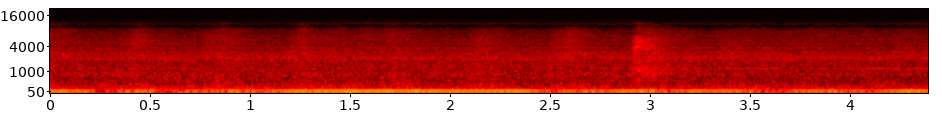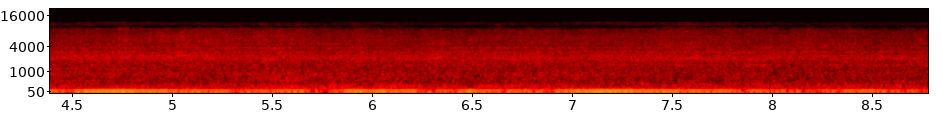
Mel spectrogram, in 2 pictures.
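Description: Loaded container wagons of a Freightliner intermodal freight train rolling past: a steady low rumble of wheels on rail, with a faint click about three seconds in.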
